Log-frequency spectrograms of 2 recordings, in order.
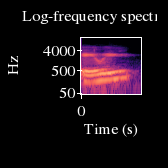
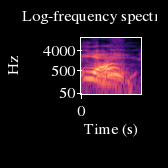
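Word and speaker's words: Ehle: So I double checked because I want to say Ailey, but it's Ailey.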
